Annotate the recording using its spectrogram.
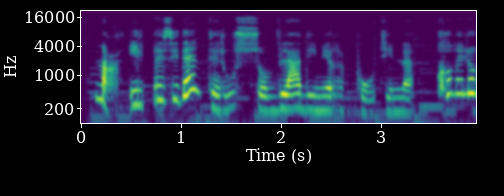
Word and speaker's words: Putin: Ebbene, c'è anche un'altra parola che si pronuncia praticamente allo stesso modo e si scrive in maniera quasi uguale, ed è Putin, P-U-T-I-N, quindi alla fine finisce con tin, no, Palestine, quindi senza A.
